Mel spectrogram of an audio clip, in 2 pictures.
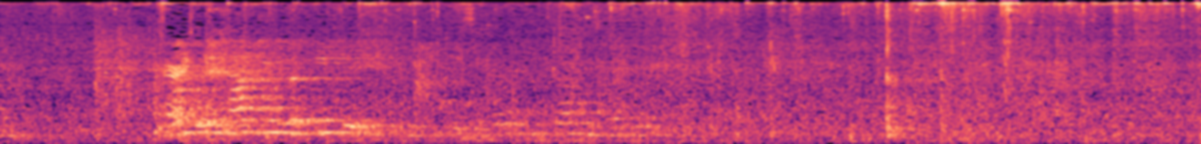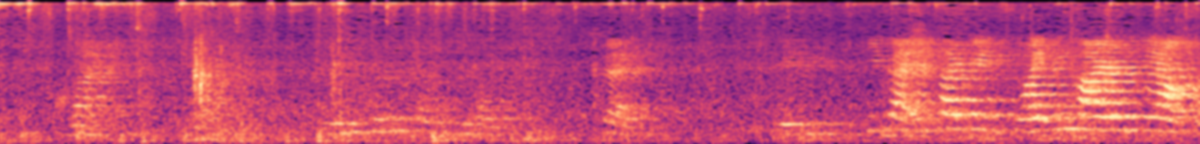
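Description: A horse's hooves thud softly on sand as it trots.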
